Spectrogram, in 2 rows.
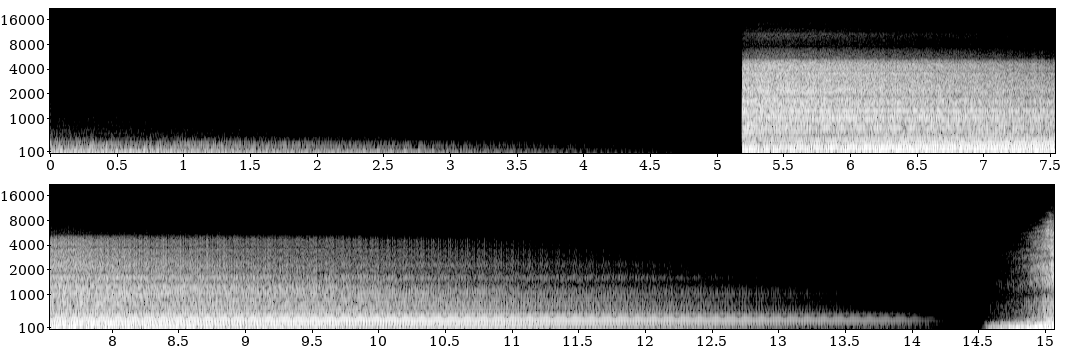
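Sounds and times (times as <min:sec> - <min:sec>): distorted electric guitar chord: 0:05.2 - 0:13.9.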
